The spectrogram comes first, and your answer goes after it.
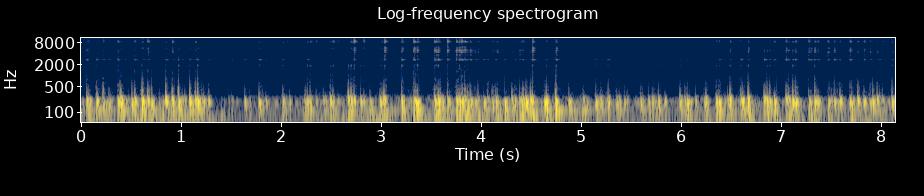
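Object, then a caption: Ribbed glass jar. Long painted nails rapidly tap and scratch a clear, hollow, empty ribbed glass jar turned upside down over a microphone. A dense, continuous patter of short clicks and scrapes sits on a boomy, low hollow resonance around 190 Hz, with bright scratchy ticks above. Each tap dies away almost instantly.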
